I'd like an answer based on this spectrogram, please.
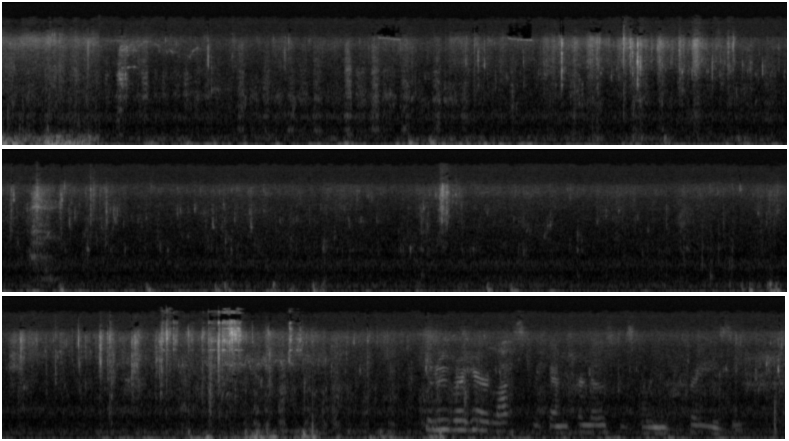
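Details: German Shepherd panting during a wilderness hike in the redwoods: soft, breathy huffs repeating quickly, roughly two or more per second, fairly quiet and uneven, with crunching footsteps on the forest trail.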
